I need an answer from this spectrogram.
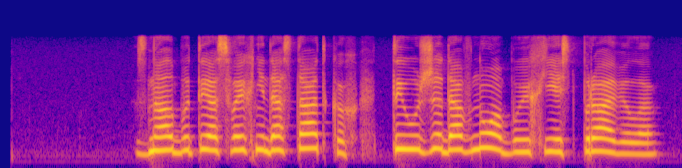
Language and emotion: Russian, angry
